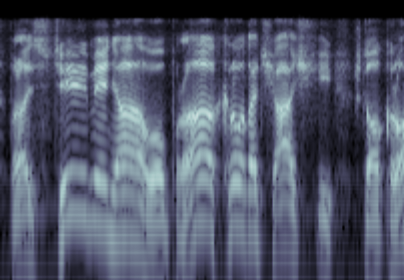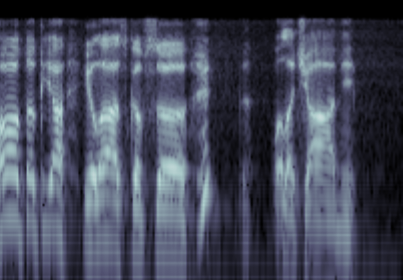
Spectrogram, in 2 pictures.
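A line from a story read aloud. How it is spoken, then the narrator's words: Yelling. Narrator (Russian): тот продолжал вопить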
